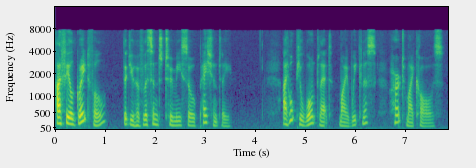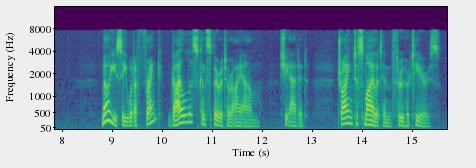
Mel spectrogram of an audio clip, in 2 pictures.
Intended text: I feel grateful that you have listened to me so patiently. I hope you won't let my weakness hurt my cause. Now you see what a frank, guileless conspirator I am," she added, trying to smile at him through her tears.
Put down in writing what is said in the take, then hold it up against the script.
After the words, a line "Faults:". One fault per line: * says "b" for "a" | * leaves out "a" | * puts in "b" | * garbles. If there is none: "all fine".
I feel grateful that you have listened to me so patiently. I hope you won't let my weakness hurt my cause. Now you see what a frank, guileless conspirator I am," she added, trying to smile at him through her tears.
Faults:
all fine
